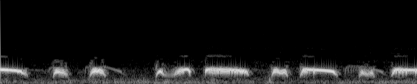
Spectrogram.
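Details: Repeated soft coos from a Malaysian dove, short bubbling notes mixed with longer steady drawn-out ones, delivered in an uneven rhythm about every half second against faint low rumble.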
